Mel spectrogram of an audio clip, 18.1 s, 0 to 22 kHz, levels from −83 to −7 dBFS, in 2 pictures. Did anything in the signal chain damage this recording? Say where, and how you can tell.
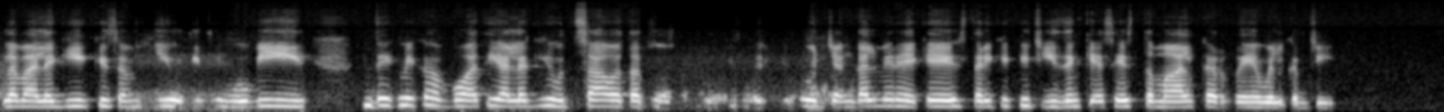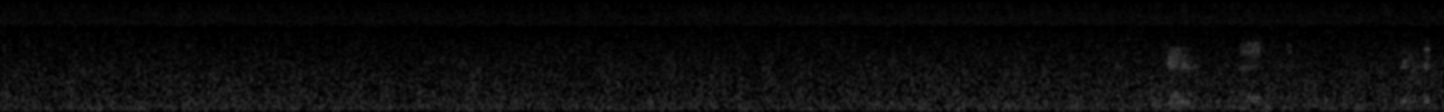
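Yes. A faint second voice sits underneath the speech at 0.84 to 0.97 s, 1.15 to 1.44 s and 4.17 to 5.34 s. It starts about 30 dB below the main talker, rises to about 25 dB below, and in the longest stretch is only about 20 dB down. This is the other side's voice leaking through. The stage is call processing: the talker's loudspeaker playback was likely reaching the microphone, and the echo canceller left part of it in the signal.

The main speech also sinks while that leaked voice is present. Between 0.94 and 1.41 s it dips by about 10 dB over roughly 300 ms. From 4.04 to 5.2 s it drops by about 20 dB for around a second. The dips line up with the echo bursts, which points to speech suppressed in double talk. The echo canceller likely could not tell the talker from the loudspeaker echo while both were active, so it turned both down.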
